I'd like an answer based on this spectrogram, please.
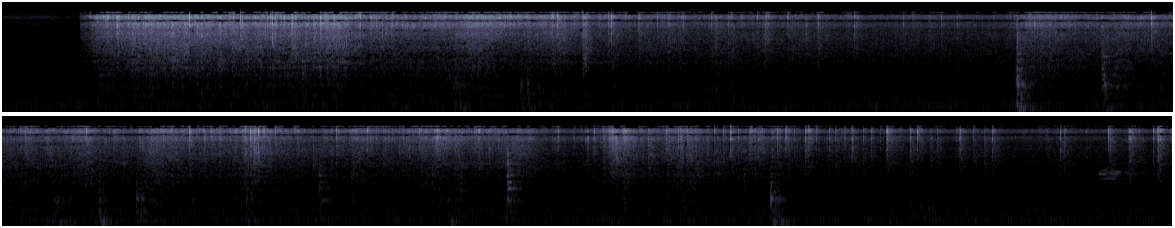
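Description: An egg frying in hot oil in a pan: the sizzle jumps up about a second in and is strongest for a few seconds, then settles lower. Scattered knocks and scrapes of a utensil against the pan.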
